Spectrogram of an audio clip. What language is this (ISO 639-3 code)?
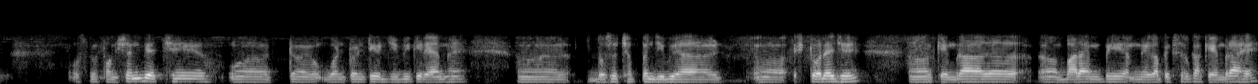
hin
